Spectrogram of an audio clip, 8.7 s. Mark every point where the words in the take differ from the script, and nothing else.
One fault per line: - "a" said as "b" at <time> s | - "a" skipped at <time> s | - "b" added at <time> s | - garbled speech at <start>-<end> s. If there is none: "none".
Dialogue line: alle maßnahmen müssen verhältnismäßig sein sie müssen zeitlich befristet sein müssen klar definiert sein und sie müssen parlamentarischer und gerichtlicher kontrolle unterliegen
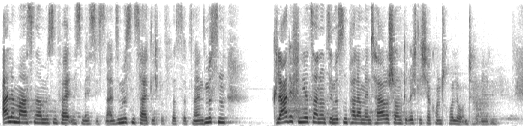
none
